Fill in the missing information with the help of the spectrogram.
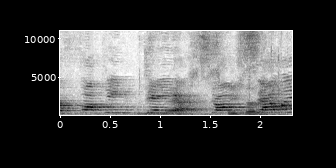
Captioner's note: shouting continues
